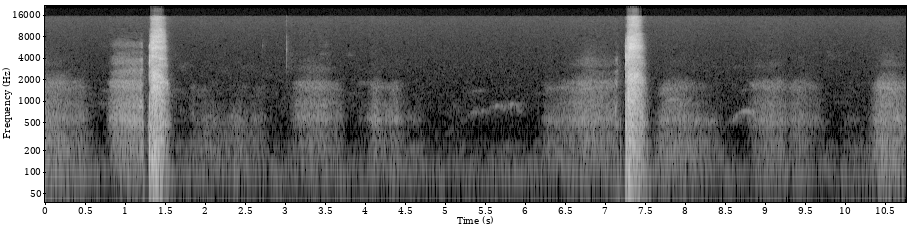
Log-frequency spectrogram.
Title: My daughter's rapid allergy sneeze fit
